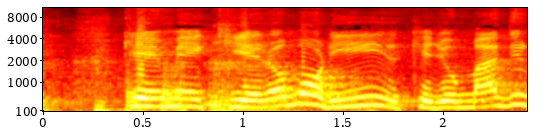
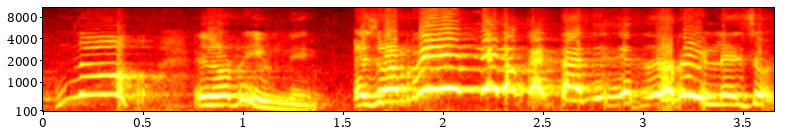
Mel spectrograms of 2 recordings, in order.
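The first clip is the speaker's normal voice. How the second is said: much higher, louder mock outrage through laughter; hammed-up shock while laughing; laughing mock horror; 12 semitones higher, 7 dB louder than usual. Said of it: "pues como que dicen".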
